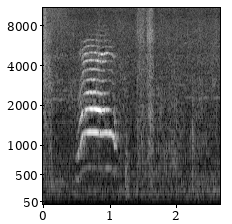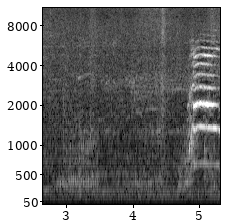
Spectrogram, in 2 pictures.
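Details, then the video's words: A domestic cat meows while following the camera indoors: two clear, drawn-out meows, one near the start and one at the end, with a quiet gap between them. "meowing and following camera"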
